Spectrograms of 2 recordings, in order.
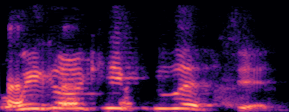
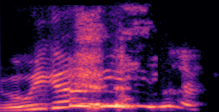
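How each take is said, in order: First: Put-on an Andre-style Alabama accent. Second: Put-on high, fast Alabama accent; a squeaky Alabama accent. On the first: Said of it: "I wish I could say it in the Alabama accent that Andre has". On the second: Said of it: "that's my best impression".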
